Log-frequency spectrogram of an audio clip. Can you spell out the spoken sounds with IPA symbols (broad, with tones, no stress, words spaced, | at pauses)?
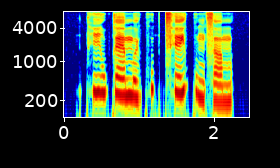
t̪ʰiː˨˧wkɛː˨mɵ˨˩ɥkʷʰɪ˥k̚ t͡sʰe˨˥j kʷɪ˨ŋsɐ˨m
